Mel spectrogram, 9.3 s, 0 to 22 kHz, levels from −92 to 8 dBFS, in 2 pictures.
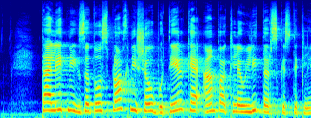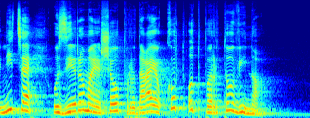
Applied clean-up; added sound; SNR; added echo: none; none; none; none.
